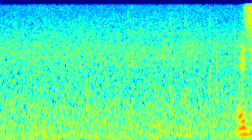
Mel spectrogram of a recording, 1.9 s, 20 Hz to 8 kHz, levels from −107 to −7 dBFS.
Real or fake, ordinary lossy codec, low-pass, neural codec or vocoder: real; none; 7.2 kHz; none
